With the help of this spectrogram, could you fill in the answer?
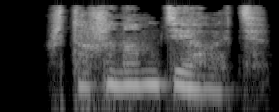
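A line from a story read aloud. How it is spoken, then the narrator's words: Terrified whisper. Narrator (Russian): в ужасе прошептала я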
